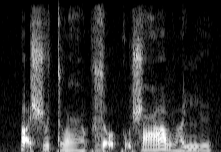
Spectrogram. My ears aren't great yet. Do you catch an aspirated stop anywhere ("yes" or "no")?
no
